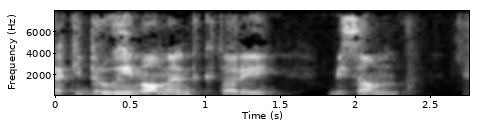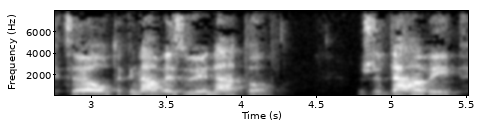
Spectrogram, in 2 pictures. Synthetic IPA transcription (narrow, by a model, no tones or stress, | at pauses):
t̪akiːd̪ɾuɦiːmɔmɛnt̪kt̪ɔɾiː | bisɔm | xt͡sɛlt̪aɡnaʋɛzujɛnat̪ɔ | ʒɛd̪aːʋit̪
